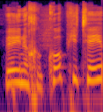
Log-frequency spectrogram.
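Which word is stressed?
kopje. The stress falls on the word kopje. The listener might prefer it in a glass. "Of heb je het liever in een glas?"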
